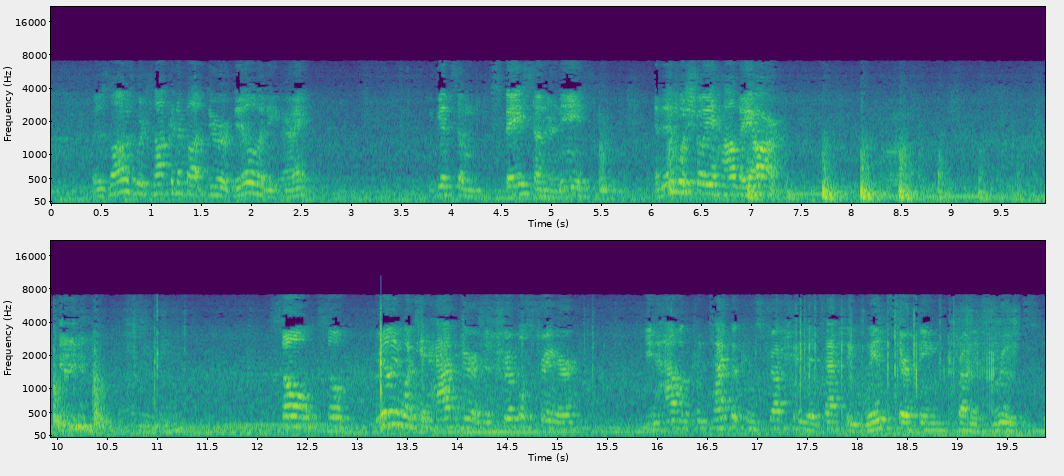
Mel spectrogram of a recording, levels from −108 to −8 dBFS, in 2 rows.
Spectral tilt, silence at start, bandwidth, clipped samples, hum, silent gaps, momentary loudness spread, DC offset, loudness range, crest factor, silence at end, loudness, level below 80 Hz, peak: -6 dB/octave; 0 s; 7.4 kHz; under 0.1%; none; none; 13 LU; under 0.1%; 5 LU; 28 dB; 0 s; -28 LUFS; -44 dBFS; 0 dBFS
